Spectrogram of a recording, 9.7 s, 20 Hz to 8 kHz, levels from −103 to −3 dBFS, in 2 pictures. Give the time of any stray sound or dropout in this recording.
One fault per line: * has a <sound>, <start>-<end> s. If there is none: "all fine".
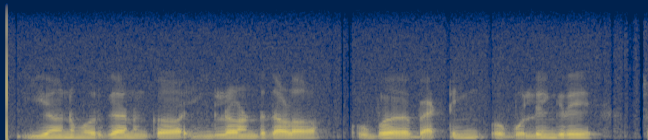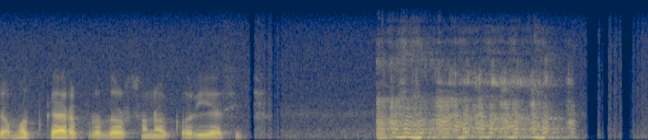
* has a throat clearing, 7.7-9.2 s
